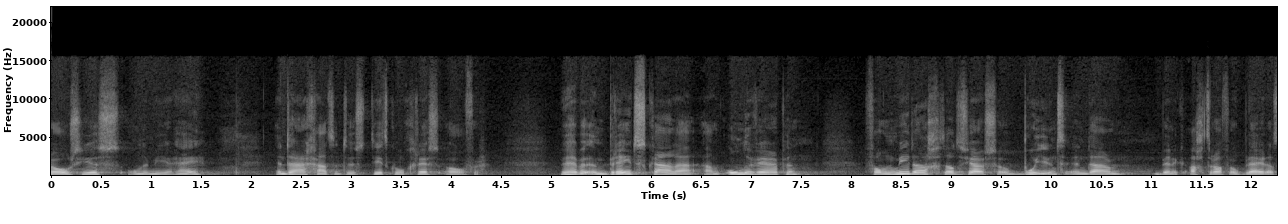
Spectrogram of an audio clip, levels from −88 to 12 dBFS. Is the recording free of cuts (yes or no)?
yes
